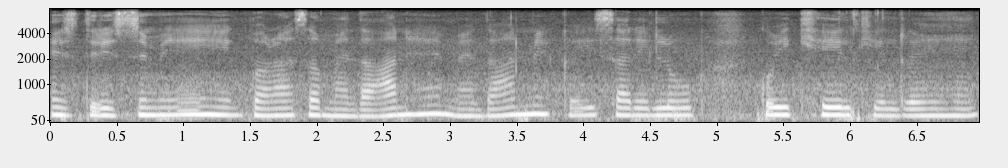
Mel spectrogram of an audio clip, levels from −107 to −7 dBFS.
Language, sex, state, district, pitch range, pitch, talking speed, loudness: Hindi, female, Uttar Pradesh, Jyotiba Phule Nagar, 180-200 Hz, 190 Hz, 155 wpm, -14 LUFS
